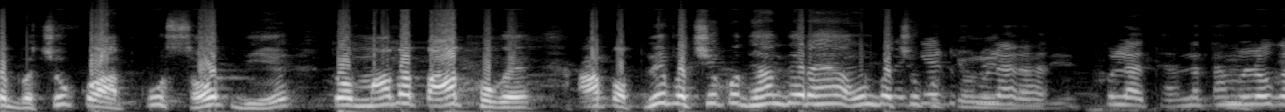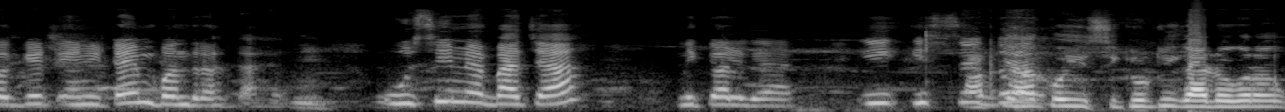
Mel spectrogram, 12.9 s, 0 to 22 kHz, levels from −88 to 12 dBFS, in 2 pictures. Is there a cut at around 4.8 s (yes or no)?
yes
